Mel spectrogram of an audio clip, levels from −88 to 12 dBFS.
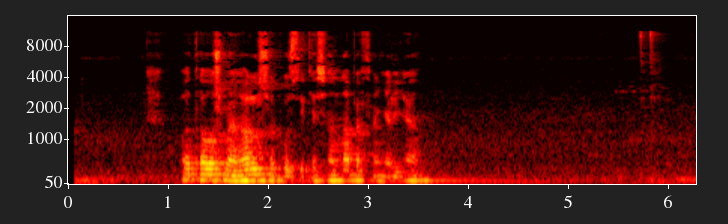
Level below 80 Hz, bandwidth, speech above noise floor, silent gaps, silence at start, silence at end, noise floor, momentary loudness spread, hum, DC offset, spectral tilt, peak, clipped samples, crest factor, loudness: -54 dBFS; 11.5 kHz; 34 dB; none; 0.05 s; 0.1 s; -59 dBFS; 23 LU; none; under 0.1%; -5.5 dB/octave; -10 dBFS; under 0.1%; 20 dB; -26 LUFS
